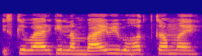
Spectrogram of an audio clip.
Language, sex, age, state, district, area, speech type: Urdu, female, 30-45, Uttar Pradesh, Shahjahanpur, urban, spontaneous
